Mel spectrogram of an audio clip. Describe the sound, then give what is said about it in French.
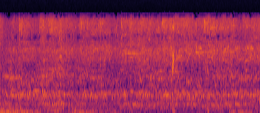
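A large crowd chants the slogan "Quotidien Collabo" together at an Éric Zemmour rally, a loud, dense roar of many voices filling the space continuously, with indistinct shouting mixed into the din. “Quotidien Collabo, c'est ce que scandait la foule hier après-midi, extrait d'une vidéo d'un journaliste de la chaîne France Info présent sur place”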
